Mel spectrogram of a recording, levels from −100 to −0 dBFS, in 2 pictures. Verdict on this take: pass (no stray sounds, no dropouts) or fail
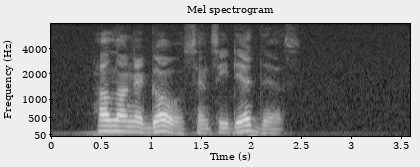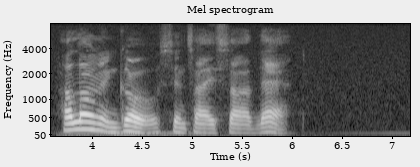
pass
